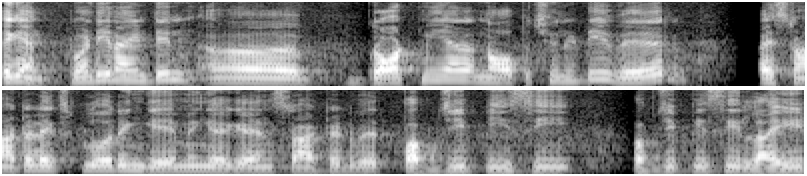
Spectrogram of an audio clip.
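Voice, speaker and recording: A man with an Indian accent talks at a fairly quick pace and fairly high pitch. His tone is dark and mellow, and his intonation is lively. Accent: Indian English, Telugu. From India, Andhra Pradesh. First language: Telugu. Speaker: gaming streamer. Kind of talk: live stream talk.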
